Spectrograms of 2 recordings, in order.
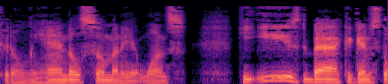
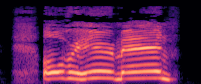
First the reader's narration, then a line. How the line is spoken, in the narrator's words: The wounded soldier called out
